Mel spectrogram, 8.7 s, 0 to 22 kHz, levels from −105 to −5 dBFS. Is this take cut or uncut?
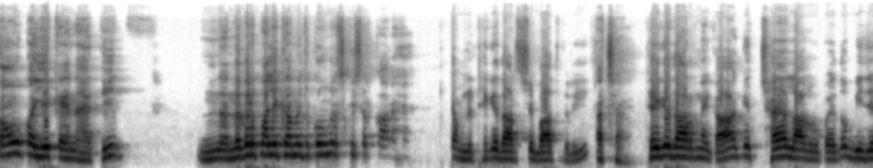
cut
